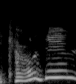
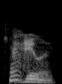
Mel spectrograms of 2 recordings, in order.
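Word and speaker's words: Cahalen: in your album with, how do you say, Callahan? Is it Cahalan. Cahalan? Cahalan, yeah. Cahalan, okay.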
